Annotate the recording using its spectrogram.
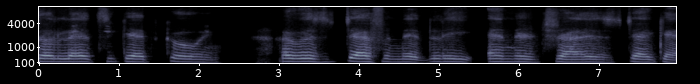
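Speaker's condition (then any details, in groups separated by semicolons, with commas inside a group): ALS; operation six months ago, then intensive care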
